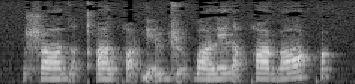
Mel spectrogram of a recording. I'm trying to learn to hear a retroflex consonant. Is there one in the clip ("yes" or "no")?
yes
